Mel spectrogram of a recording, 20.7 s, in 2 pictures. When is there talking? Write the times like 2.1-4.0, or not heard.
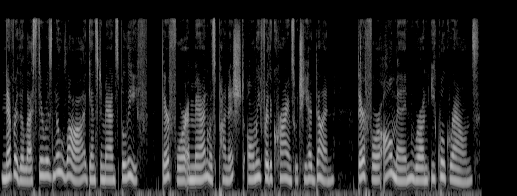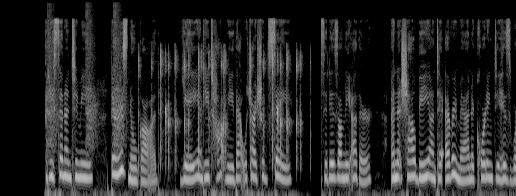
0.0-9.6, 11.2-16.1, 16.8-20.6.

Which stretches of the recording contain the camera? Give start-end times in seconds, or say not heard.
not heard.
